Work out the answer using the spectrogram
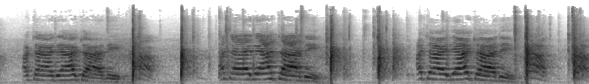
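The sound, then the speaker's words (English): A group claps hands together in unison, a few sharp single claps landing between repeated chanted phrases from a voice. “So actually means clap.”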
